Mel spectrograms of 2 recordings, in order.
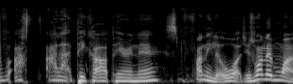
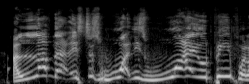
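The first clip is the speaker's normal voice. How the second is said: high-pitched, drawn-out delight; excited gushing. Real, not acted. Fan gushes over wild documentary people, excited. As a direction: gush about it, voice shooting up.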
